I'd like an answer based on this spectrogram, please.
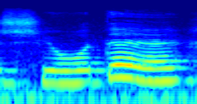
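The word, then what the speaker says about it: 시: با شود میان اصلا این سه که صدای اصلیش سه هست دیگه بالاخره این شیده همون سه تلفظ نمیشه بلکه ش تلفظش میکنیم حتی اگه دقت م کنید اسم شی اد رو که نوشتم اولش میگم شی اد یعنی سه به علاوه ای شده شده شی پس دقت کنید ما کلاً یا خلاصه حرف سه رو نداریم که به علاوه ای بشه و سی تلفظ بشه یعنی ح حتما شی تلفظ میشه حرف بی صدا بعدیمون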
